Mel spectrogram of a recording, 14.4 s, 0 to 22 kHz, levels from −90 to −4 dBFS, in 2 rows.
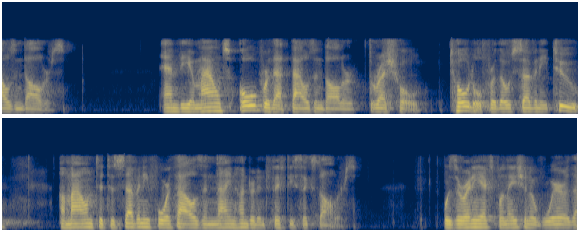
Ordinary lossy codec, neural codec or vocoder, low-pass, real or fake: AAC, 24 kbps; codec, 24 kHz, 1.2 kbps, DualCodec; 5.4 kHz; fake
